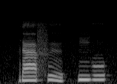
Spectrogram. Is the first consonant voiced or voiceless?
voiced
